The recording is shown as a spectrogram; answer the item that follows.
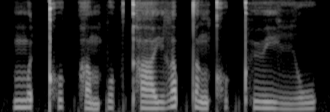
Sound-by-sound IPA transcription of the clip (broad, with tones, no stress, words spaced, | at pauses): mɵ˧t̚kʰʊ˧k̚ hɐ˨˩mpʊ˨˥k̚t̪ʰaː˨j lɐ˥p̚t̪ɐ˨˩ŋkʰʊ˨˥k̚pʰyː˨ jiː˨˧w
